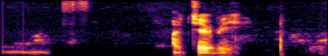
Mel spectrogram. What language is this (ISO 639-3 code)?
lss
